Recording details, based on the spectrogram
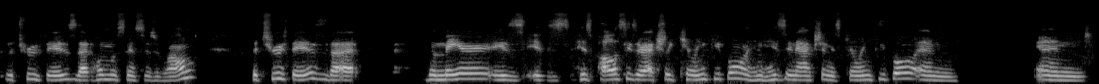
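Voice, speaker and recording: A woman's voice: medium pitch, low-quality recording. A woman who works as a community organizer speaks on a video call panel. She talks with passion and often restarts her sentences. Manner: impassioned, with repeated restarts. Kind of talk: impassioned panel discussion.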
